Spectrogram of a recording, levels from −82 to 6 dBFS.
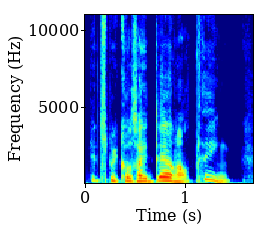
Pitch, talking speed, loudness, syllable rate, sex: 185 Hz, 215 wpm, -17 LUFS, 5.7 syllables/s, male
